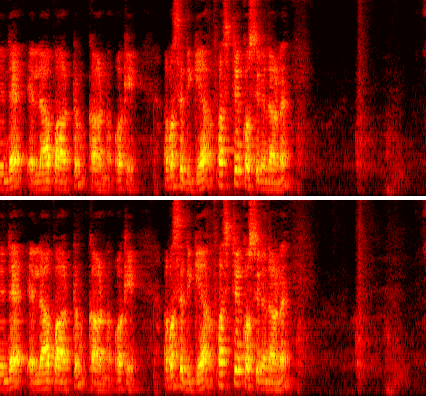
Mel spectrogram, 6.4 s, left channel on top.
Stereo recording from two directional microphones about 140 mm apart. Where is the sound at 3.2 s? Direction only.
25° left (ahead or behind).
